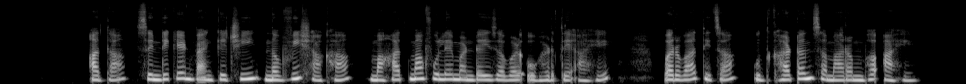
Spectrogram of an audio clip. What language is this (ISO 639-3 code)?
mar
